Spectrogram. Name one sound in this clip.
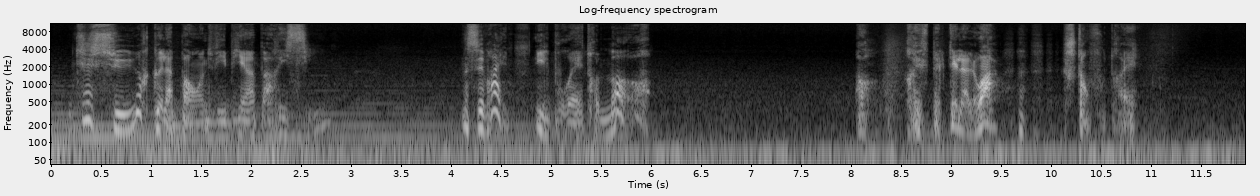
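A man speaks with animated, theatrical glee, close by.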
